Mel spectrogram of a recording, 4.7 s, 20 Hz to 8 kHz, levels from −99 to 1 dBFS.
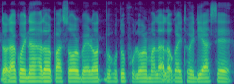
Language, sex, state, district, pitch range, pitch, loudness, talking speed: Assamese, male, Assam, Sonitpur, 125-130 Hz, 130 Hz, -18 LUFS, 130 wpm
